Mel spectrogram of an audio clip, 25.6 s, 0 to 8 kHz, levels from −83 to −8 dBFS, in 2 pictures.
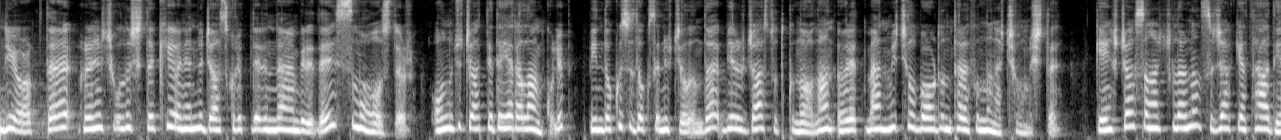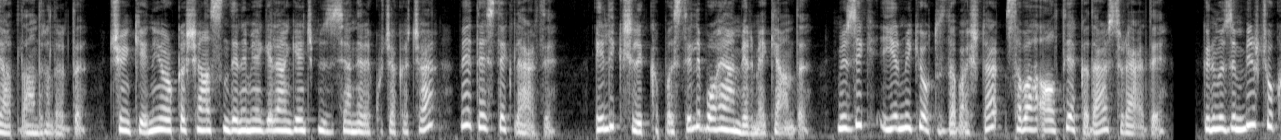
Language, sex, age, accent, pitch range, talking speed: Turkish, female, 60-79, native, 215-260 Hz, 140 wpm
